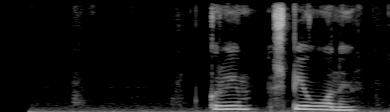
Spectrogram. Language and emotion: Russian, neutral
